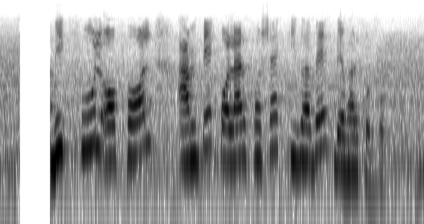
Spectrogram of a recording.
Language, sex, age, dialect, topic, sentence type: Bengali, female, 41-45, Standard Colloquial, agriculture, question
